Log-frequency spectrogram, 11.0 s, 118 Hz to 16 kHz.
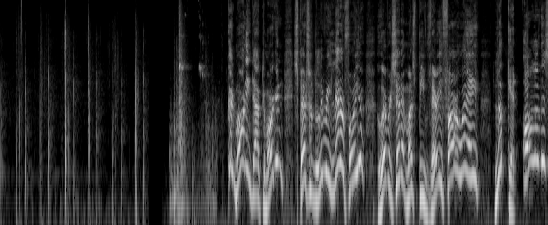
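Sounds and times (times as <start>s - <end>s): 
door creaking open: 3.4s - 4.4s
speech: 4.7s - 10.9s.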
